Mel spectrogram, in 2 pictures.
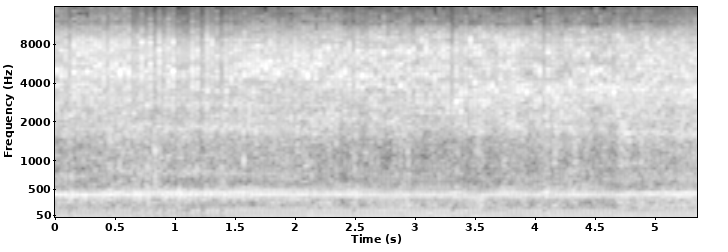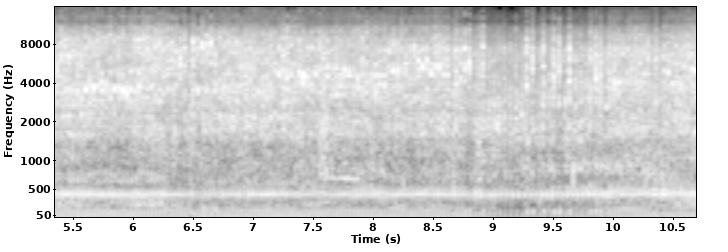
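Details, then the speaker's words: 1980s MTD mini bike with Tillotson 212cc engine on a high-altitude hill climb: after stalling it coughs and runs unevenly with a steady tone near 450 Hz, rough and labouring. Cause not stated. "oh he's having to run next to it already running next to it oh it sounds bad it did it did stall oh boy it died"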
